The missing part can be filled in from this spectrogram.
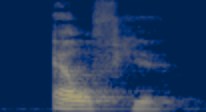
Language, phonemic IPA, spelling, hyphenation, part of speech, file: Dutch, /ˈɛlf.jə/, elfje, elf‧je, noun, Nl-elfje.ogg
- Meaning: 1. diminutive of elf 2. elevenie, a type of eleven-word free-form cinquain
